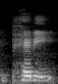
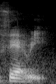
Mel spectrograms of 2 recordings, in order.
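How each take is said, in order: First: It is said with a Bengali accent. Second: It is said with a neutral accent. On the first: "if you're from India and you're from Bengal, you probably say" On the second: "instead of saying"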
